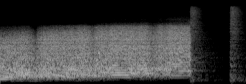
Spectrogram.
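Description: Metal song intro: distorted electric guitar with effects, playing a repeating figure through a filter that slowly opens so the sound grows brighter, then cutting off suddenly near the end.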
